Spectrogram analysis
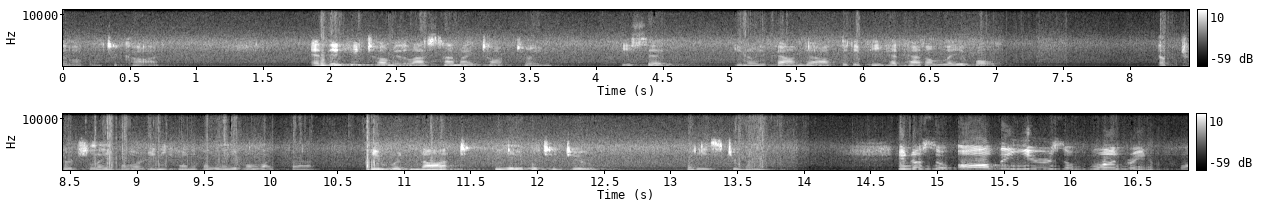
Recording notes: Please forgive the sound quality of this old cassette!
